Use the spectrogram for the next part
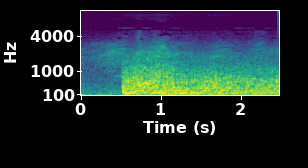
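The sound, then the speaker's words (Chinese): After a quiet, hissing start, lightning from the sky strikes and fells a big tree in a forest with a sudden loud crack, then a heavy, continuous roaring rumble and crackle holds steady for about two seconds, with no voices. “闪电从天空劈了下来，打倒了森林里的一棵大树，接着树就着火了”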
